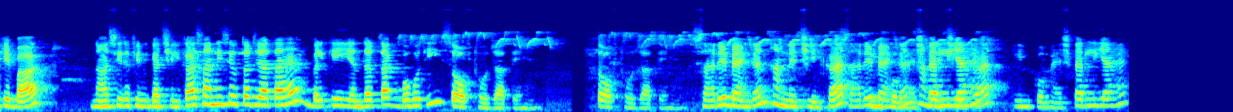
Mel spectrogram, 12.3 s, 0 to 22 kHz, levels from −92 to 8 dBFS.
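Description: From 5.98 s to 11.28 s a doubled audio track appears: a dry, full-band copy trails the original by about one and a half seconds, roughly 5 dB quieter, starting and stopping abruptly. It is likely a second, slower capture path. Waveform and spectrogram show every event repeated at that fixed offset.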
